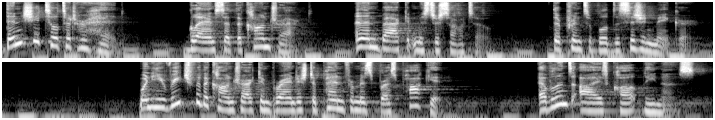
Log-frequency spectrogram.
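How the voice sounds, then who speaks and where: A male narrator reads dramatic fiction in a high-pitched voice. His words carry a long reverb, with clearly audible guitar music behind them. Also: expressive, normal speed, long pauses, darkish tone.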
